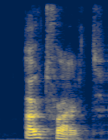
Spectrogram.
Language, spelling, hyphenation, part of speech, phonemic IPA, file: Dutch, uitvaart, uit‧vaart, noun / verb, /ˈœytfart/, Nl-uitvaart.ogg
- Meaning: internment, funeral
